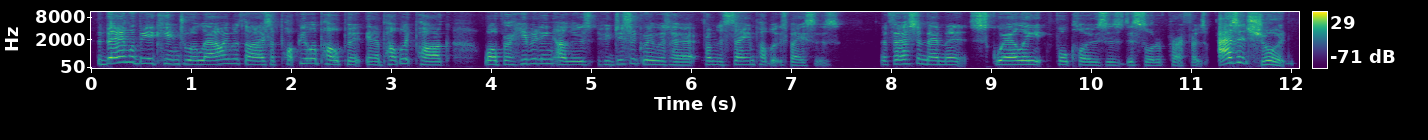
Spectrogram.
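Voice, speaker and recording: A woman's voice: medium pitch, a little fast, dry recording. An Australian woman hosting an online show, reading a legal filing aloud with emphatic, incredulous off-the-cuff commentary.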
